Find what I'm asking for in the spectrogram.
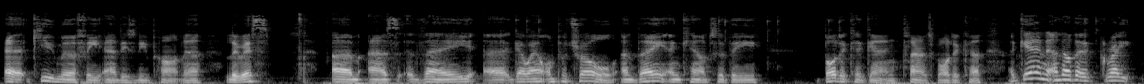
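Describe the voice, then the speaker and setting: Male podcast host, low husky voice, rambling film chat. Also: lively intonation, unhurried, darkish tone. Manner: rambling, hesitant, chuckles often. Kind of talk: casual film discussion.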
